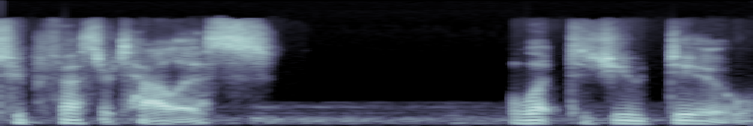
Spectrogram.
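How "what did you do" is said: low, hushed speech. The narrator voices the headmaster speaking to a professor, in hushed tones. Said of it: "saying in hushed tones".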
